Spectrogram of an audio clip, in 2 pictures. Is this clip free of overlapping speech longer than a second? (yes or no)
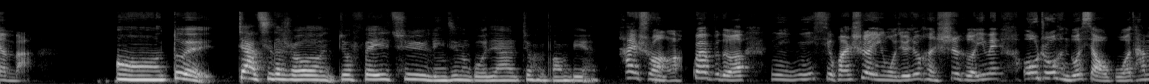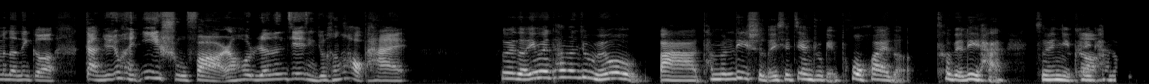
yes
